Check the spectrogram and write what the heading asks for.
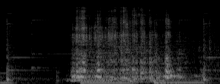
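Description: Die-cast toy car's wheels rolling across a hard surface for about a second, a quick rattling whirr. Background music plays underneath.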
